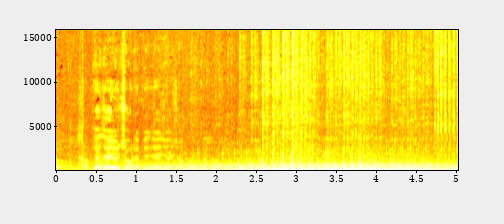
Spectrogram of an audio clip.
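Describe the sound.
A boat's motor chugs on Inlay Lake in a steady, rapid putter that grows slightly louder and stays prominent throughout, after a brief voice near the start.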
